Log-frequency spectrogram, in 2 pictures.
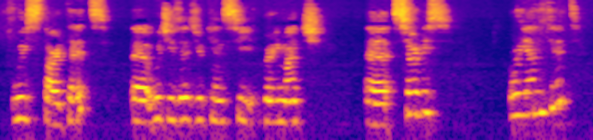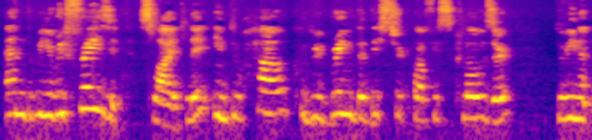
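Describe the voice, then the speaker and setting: A woman's voice: a little high, dark tone. Woman presenting from afar. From Serbia. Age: young adult. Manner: measured, with frequent uh fillers. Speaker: master's student presenter. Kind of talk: project presentation. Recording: distant room mic, faint ambience.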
